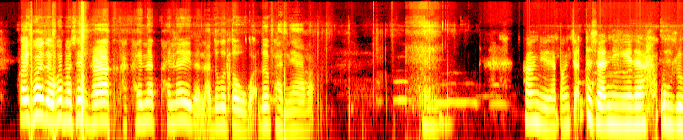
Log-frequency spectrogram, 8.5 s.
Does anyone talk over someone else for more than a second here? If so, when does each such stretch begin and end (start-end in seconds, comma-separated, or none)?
none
